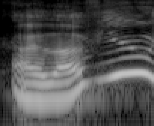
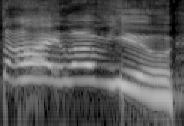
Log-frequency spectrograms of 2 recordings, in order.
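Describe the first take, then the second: First: The voice rises at the end like a question. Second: The voice falls at the end like a statement.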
